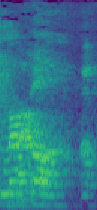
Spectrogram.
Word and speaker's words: Merkle: No, like Merkle. Like Merkle on 34th Street.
